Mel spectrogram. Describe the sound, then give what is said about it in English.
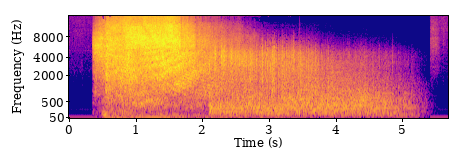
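Rockets fire and explode on a stationary, flooded Ford Focus, making a loud, sustained roaring blast with a renewed surge partway through before it fades out at the end. “And fire rockets.”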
